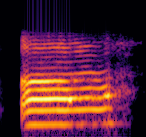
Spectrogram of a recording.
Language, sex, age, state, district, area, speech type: Manipuri, female, 18-30, Manipur, Kakching, rural, conversation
